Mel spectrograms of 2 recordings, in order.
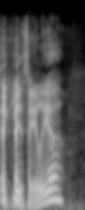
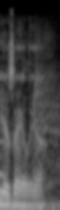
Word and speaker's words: Iggy Azalea: Iggy Azalea. – Ah, damn it! You did it right. Mm-hmm. Yes, mm-hmm. Iggy Azalea.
